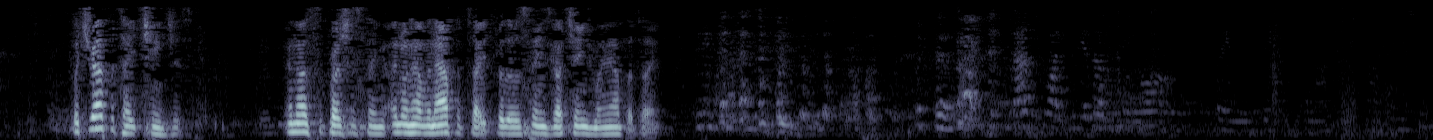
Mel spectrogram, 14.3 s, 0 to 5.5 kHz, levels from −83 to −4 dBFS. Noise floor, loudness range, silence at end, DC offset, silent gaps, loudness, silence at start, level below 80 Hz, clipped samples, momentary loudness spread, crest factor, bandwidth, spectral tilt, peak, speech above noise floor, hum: -71 dBFS; 24 LU; 4.05 s; under 0.1%; none; -29 LUFS; 0.7 s; -66 dBFS; under 0.1%; 26 LU; 20 dB; 5 kHz; -10.5 dB/octave; -12 dBFS; 42 dB; none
